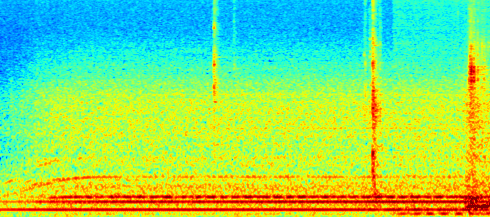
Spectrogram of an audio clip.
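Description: A steady low mechanical hum of several held tones, slowly growing louder, with a faint click in the middle and another about two-thirds of the way through.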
